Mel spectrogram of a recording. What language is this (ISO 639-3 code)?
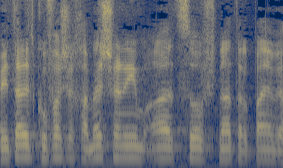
heb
